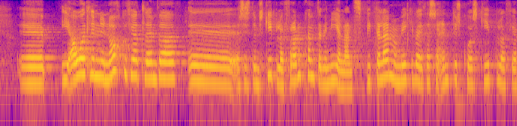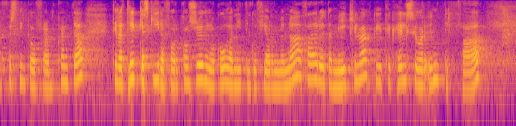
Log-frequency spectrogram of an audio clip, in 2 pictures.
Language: Icelandic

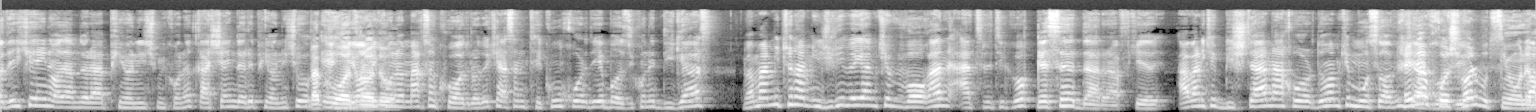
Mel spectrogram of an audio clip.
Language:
Persian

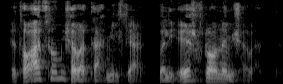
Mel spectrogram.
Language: Persian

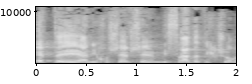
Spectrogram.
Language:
Hebrew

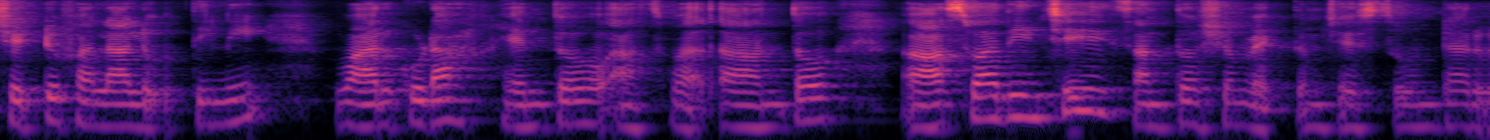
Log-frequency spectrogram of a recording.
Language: Telugu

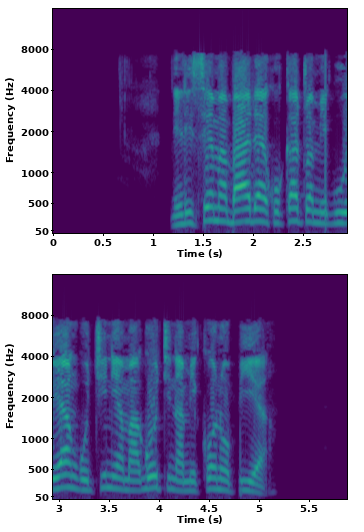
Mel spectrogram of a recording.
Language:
Swahili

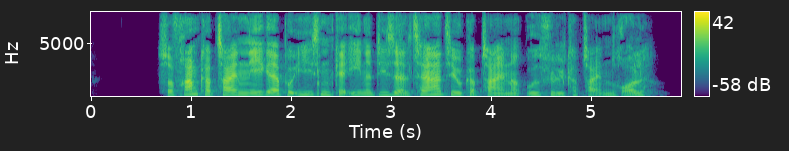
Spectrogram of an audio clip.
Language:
Danish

